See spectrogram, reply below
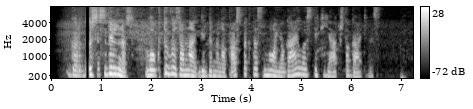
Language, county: Lithuanian, Alytus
